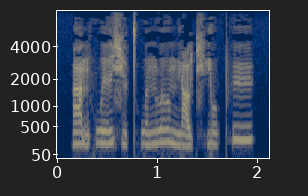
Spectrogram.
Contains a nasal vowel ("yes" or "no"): no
